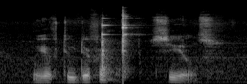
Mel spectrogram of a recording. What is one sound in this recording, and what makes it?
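Small metal parts click against each other.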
